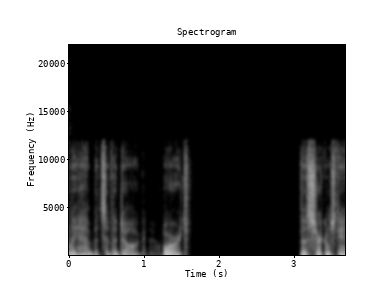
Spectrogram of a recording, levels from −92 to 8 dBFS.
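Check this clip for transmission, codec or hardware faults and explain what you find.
One transmission fault is audible: a long network dropout in the middle of the speech.

From 1.55 s to 3.09 s the speech stops. The tail of the last sound is stretched into a short fading buzz, then roughly 1.5 s of near silence follows before speech resumes with that stretch simply missing. The likely cause is a run of lost packets that the receiver's concealment could only briefly cover. On a waveform this looks like a flat gap. A spectrogram shows a brief smeared band decaying to an empty region, with energy topping out near 12 kHz on both sides, as expected from the call codec.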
